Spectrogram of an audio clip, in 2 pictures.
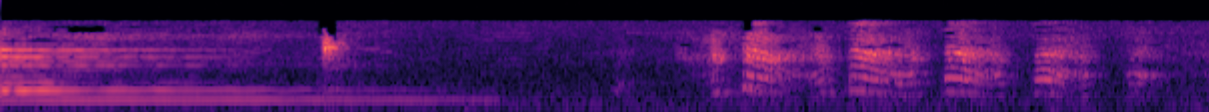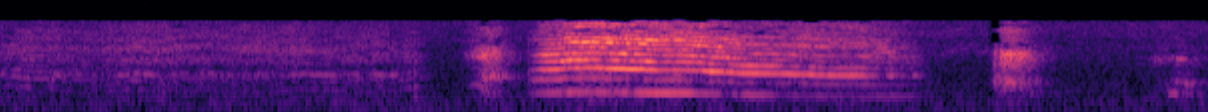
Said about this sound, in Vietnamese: Lá kìa, nơi cửa thiền thanh tịnh, sao có tiếng hài nhi nức nở khóc la?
